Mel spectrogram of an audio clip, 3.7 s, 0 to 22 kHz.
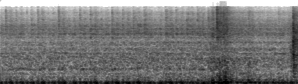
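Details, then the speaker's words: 1994 Suzuki Intruder 1400 cc V-twin with 12,000 miles, fully detailed, electric start: a deep, even low rumble with a steady loping beat and no knocks or rattles; a smooth, healthy idle. "bike runs absolutely perfect fires right up electric start fur's like a kitten"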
